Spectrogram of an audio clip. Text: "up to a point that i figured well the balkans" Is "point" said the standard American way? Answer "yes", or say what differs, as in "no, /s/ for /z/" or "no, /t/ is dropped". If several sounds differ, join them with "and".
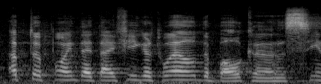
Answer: yes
